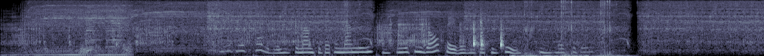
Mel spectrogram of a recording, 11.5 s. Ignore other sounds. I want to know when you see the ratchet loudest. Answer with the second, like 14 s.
7 s.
